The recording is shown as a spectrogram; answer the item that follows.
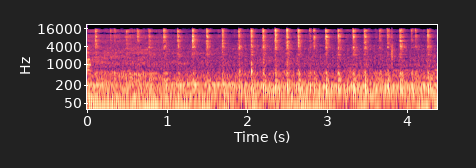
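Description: Suzuki Xipo's two-stroke single-cylinder engine idling steadily, with a fast, even train of sharp exhaust pulses. The engine is newly rebuilt and still being run in.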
